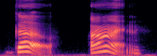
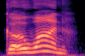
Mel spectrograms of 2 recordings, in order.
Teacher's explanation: I can feel the stop in my throat. So your mouth naturally inserts a little W sound to bridge them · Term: glides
